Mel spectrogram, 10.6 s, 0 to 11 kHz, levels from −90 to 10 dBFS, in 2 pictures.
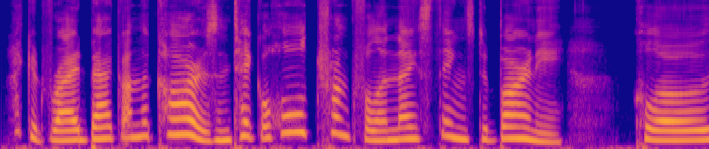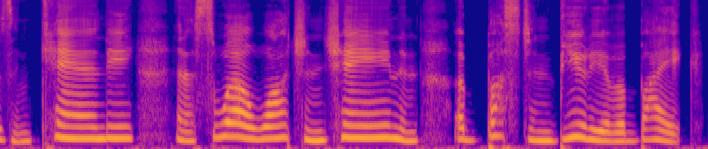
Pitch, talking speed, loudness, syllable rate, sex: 245 Hz, 185 wpm, -17 LUFS, 4.3 syllables/s, female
